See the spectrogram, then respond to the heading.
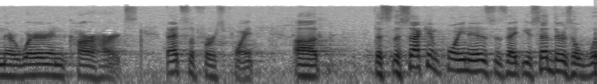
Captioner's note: audience murmurs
